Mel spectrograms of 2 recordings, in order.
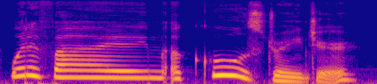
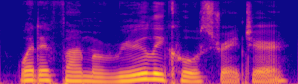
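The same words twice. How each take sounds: First: Higher, slow, teasing question; cheeky slow rising tease; playful coaxing. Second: Said in the usual way. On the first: Acted. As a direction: draw out cool to charm her. Flirty pitch to reluctant fisher.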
